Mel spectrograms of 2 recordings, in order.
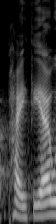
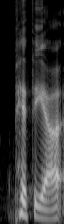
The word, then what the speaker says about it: Pythia: Yeah, Pythia, which is the Greek pronunciation is Pythia, as in the Pythia, which was the oracle at Delphi.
